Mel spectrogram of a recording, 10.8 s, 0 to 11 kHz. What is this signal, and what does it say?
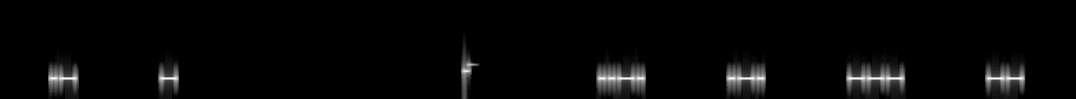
Morse code, heard as a keyed tone, about 25 wpm, spaced as for 9 wpm, 700 Hz. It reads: AT FROM
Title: 6x Character Spacing - Top 100 Words - 25wpm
